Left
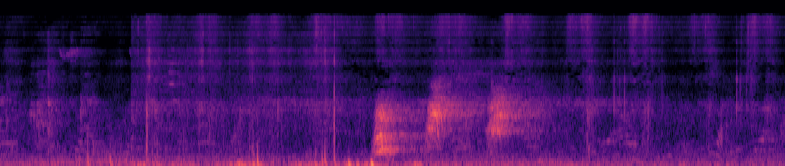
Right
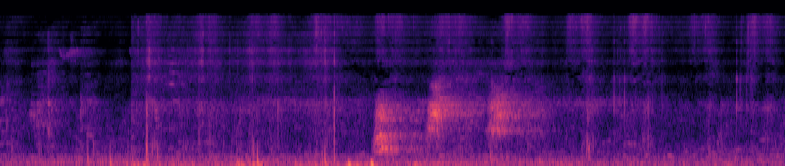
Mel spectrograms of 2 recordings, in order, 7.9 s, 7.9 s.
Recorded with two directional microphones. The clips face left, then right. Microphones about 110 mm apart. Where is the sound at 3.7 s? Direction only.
15° left (ahead or behind).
